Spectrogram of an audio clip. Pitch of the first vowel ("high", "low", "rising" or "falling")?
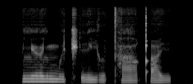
high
